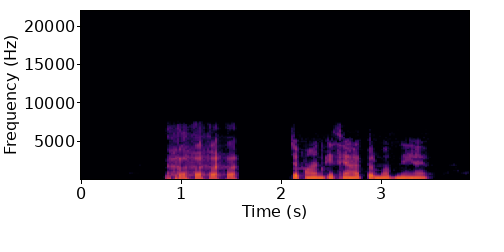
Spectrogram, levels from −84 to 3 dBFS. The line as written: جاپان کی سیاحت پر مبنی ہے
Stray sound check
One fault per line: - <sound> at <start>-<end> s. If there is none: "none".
- laugh at 0.8-1.6 s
